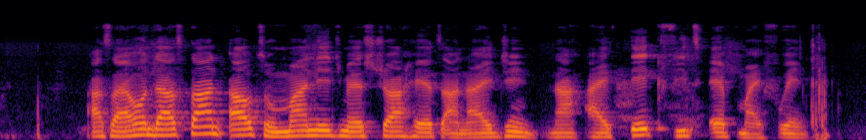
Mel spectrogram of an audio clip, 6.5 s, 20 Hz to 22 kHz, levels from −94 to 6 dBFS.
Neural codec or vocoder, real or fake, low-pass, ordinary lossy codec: none; real; 10.8 kHz; none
